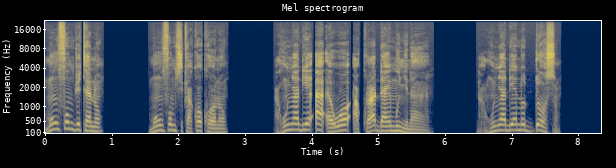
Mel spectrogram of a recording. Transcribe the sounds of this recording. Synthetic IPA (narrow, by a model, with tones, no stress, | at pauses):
mʊ̃˦m˦fʊ̃˦md͡ʑᶣɪ˦tʰɛ˦nʊ̃˦ | mʊ̃˦ɱ˦fʊ̃˦msi˨kʰa˨kʰɔ˦kʰɔː˨˦nʊ̃˦ | a̰˨ɦũ˦ɲã˦dɪ˦ɛ˦ʔa˨ʔɛ˨wɔ˦ʔa̰˨kʰʊ˨ɾa˦dã˦nmũ˦ɲĩ˨nã̰ː˦ | nã̰˨a̰˨ɦũ˦ɲã˦dɪ˦ɛ˦nʊ̃˦dɔː˦˨sʊ̰̃˨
